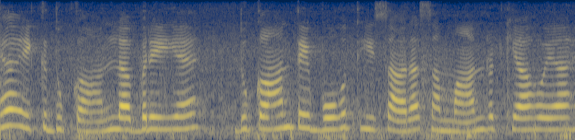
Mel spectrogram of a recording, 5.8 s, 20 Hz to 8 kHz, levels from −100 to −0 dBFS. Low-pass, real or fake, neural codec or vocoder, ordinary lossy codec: none; real; none; none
